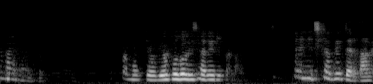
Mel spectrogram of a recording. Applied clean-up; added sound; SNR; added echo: neural mask model DeepFilterNet 3.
